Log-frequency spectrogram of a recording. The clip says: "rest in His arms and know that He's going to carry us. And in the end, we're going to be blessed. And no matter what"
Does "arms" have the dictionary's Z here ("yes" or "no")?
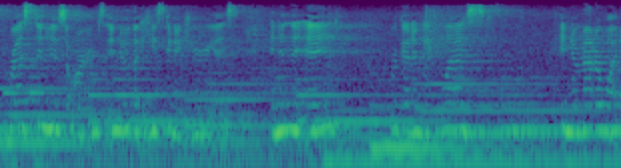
yes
